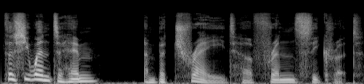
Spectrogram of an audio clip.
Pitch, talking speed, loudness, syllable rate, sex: 130 Hz, 165 wpm, -20 LUFS, 3.9 syllables/s, male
